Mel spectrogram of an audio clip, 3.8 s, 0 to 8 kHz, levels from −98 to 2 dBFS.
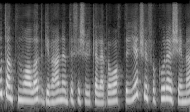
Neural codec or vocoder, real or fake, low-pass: codec, 16 kHz, 0.2 kbps, FocalCodec; fake; 7.2 kHz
